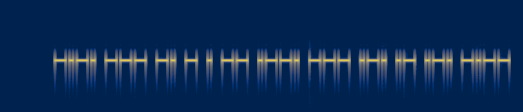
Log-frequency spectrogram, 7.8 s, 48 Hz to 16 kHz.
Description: Morse code, heard as a keyed tone, about 22 wpm, 690 Hz. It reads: CONTEMPORARY
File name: Difficult Words with Hints - 22wpm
